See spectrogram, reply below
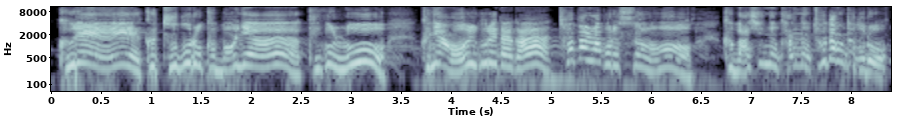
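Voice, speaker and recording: Woman reading a calm, matter-of-fact older father-in-law. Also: high voice, measured pace, hardly any pauses. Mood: offhand. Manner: offhand, unbothered.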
